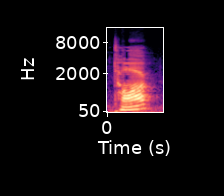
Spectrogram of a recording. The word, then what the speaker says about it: talk: I talked, en presente, I talk. La L no se pronuncia.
